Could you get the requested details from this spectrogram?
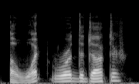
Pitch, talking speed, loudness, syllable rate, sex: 130 Hz, 215 wpm, -17 LUFS, 6.6 syllables/s, male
